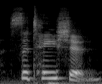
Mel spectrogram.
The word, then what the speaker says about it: cetacean: Cetacean, as in crustacean, as in anything that ends in C-E-A-N would be shun.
